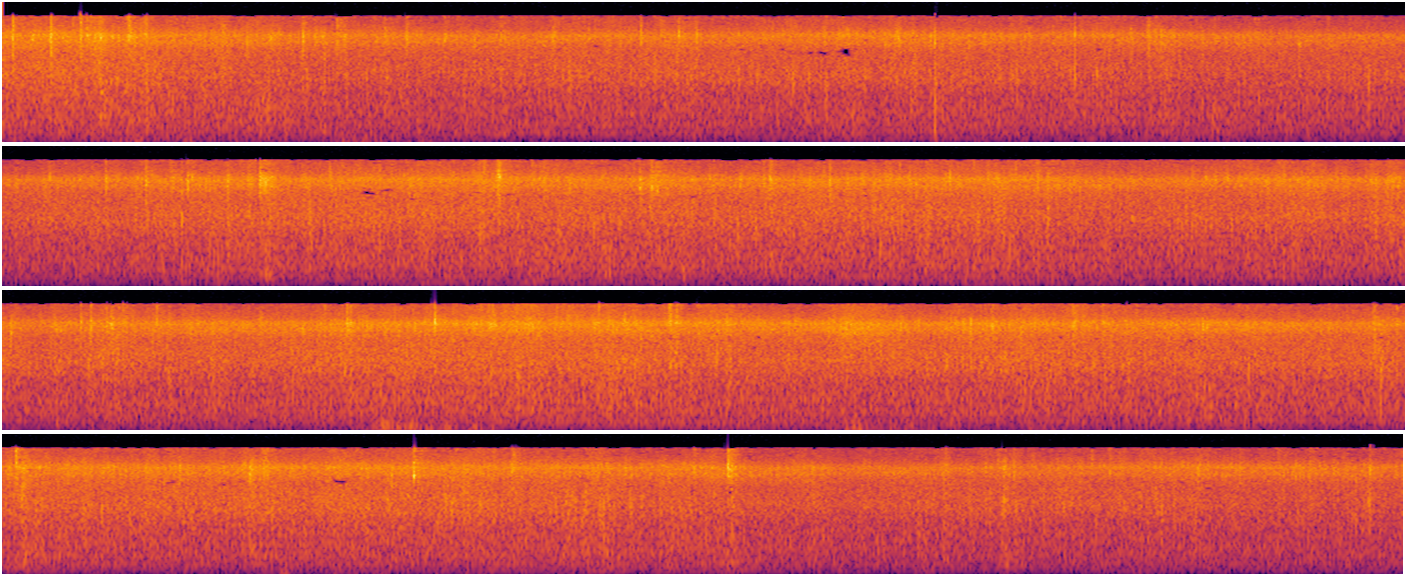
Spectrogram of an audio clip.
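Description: Steady crackling hiss of many knobby mountain-bike tyres rolling over a dirt and gravel road as a pack of riders passes close by, with a constant patter of small ticks.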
